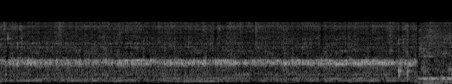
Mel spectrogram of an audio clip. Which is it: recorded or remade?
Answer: remade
